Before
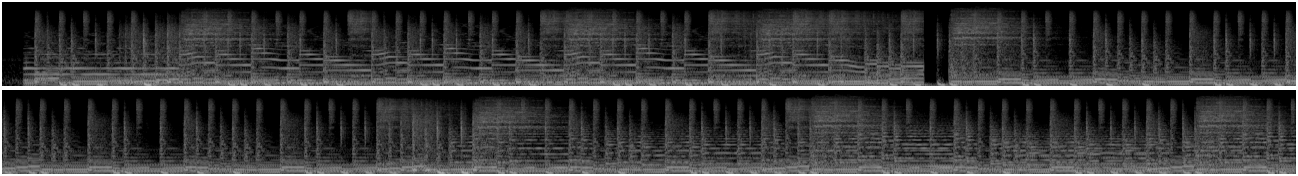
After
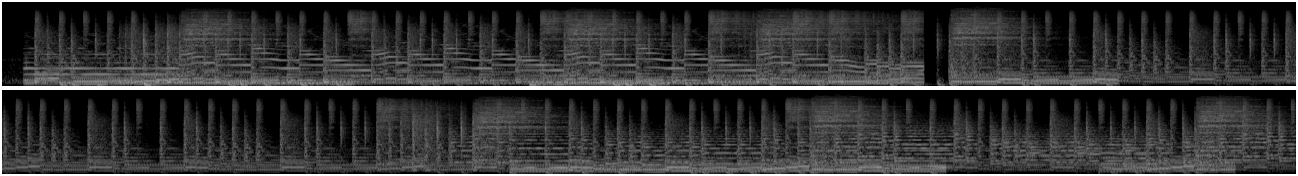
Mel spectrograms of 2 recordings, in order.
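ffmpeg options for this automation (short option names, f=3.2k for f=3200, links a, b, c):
-af "asetnsamples=n=441:p=0,asendcmd='3.52 highpass f 260;5.28 highpass f 83;6.68 highpass f 180;11.17 highpass f 490;18.02 highpass f 200;22.38 highpass f 680;23.91 highpass f 280;25.27 highpass f 770',highpass=120"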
